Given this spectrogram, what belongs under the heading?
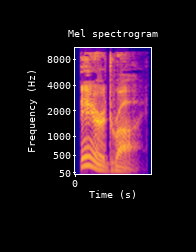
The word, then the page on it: air-dry: British English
